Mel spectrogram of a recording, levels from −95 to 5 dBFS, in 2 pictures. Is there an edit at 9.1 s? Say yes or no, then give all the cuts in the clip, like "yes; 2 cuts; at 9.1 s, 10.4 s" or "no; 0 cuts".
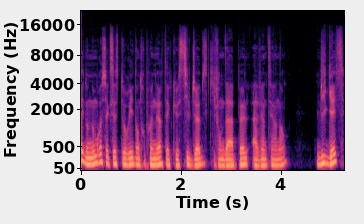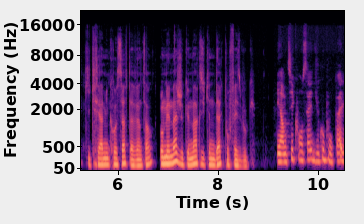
yes; 2 cuts; at 6.8 s, 9.1 s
